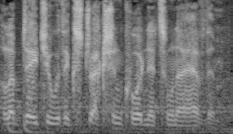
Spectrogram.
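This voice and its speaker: An actor playing a dry, wry extraction pilot in a video game, with a deadpan, sardonic manner. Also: male voice, medium pitch, quick pace, background noise, lightly acted. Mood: businesslike. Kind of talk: video game cutscene acting. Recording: game cutscene under loud music.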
